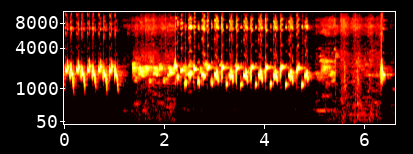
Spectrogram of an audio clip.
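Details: Male yellow-vented bulbul in a long fighting bout, played to prompt other birds: rapid bubbly phrases, a brief break, then a sustained run of rolling two-note chirps over light background noise.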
